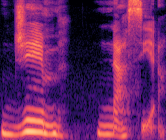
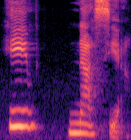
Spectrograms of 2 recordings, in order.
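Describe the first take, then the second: First: It begins with an English J sound. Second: It begins with a breathy H-like sound. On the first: The speaker calls it wrong. "most English speakers would be pronouncing that as gymnasia, which is not correct" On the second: The speaker calls it right. "I decided to change that J to an H"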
